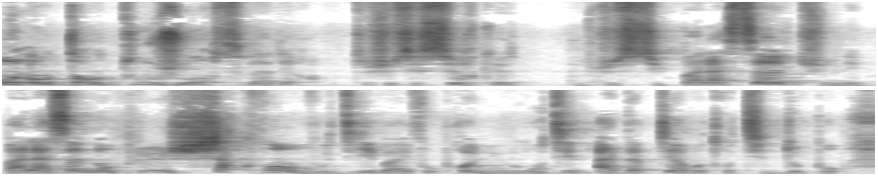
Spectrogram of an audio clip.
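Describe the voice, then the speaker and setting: Speaking at a fairly quick pace, a woman with a medium pitch uses lively intonation and big swings in loudness. Noticeable background noise runs under her voice. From France. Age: 40s. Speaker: beauty brand founder and YouTuber. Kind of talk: vlog monologue. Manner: casual, hesitant with fillers.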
